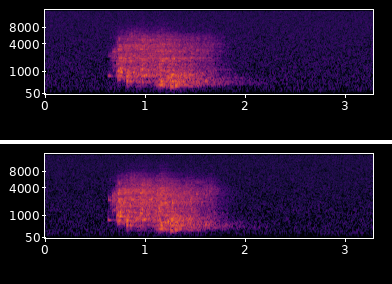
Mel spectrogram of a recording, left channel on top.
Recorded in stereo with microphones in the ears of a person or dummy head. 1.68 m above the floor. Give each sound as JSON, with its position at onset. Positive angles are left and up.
{"t": 0.6, "sound": "a splash", "side_deg": -5, "distance_m": 1.1}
